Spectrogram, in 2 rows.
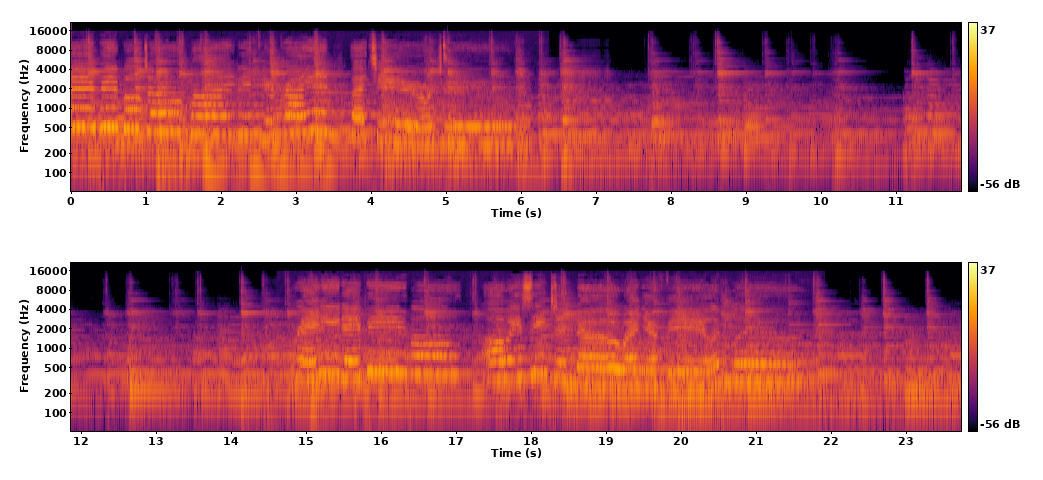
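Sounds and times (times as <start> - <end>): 
person singing: 0.0 - 6.2, 14.8 - 21.9
guitar: 0.0 - 23.7
piano: 0.0 - 23.7.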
